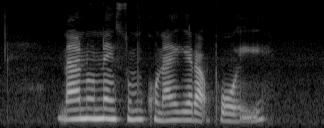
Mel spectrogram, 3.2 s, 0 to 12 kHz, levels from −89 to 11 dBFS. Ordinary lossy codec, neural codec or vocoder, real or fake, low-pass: none; none; real; 10.8 kHz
